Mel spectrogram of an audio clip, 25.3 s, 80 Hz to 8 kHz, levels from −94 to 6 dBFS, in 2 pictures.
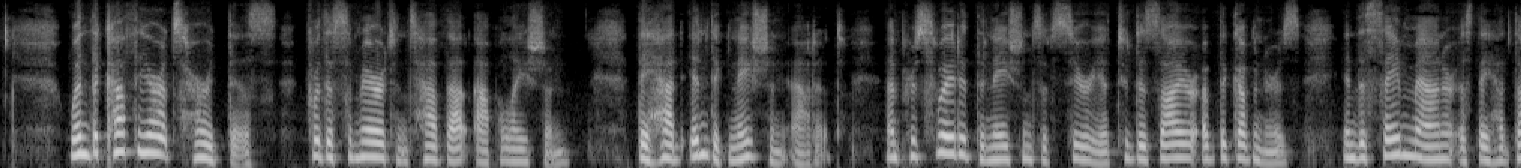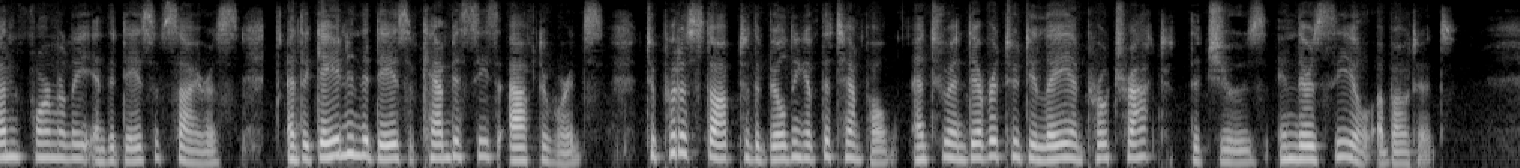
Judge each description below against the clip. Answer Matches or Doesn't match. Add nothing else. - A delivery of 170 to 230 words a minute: Matches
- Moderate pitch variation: Matches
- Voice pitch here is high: Matches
